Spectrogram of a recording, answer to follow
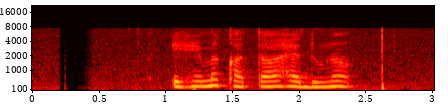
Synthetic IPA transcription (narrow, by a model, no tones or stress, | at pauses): eɦeməkat̪aːɦæd̪unaː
